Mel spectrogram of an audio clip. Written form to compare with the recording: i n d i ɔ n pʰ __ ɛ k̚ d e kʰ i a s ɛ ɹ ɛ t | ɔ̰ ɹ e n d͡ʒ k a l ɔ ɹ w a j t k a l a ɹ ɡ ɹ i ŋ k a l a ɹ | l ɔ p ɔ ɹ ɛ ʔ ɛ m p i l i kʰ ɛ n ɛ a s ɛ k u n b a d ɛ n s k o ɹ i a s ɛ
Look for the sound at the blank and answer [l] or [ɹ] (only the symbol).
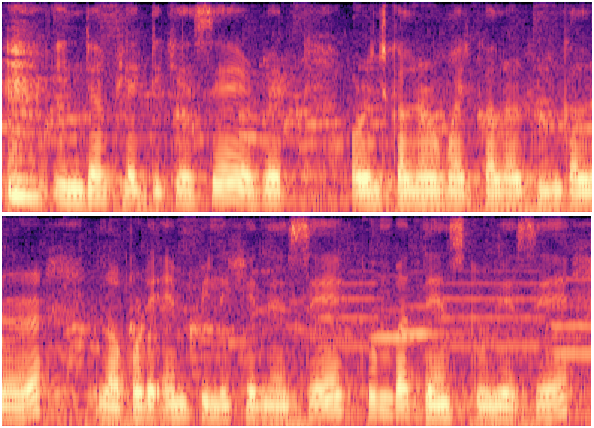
l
